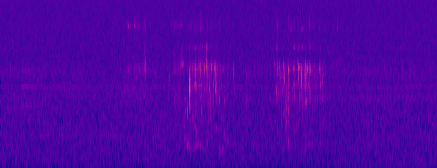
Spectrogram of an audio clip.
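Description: Two paddle strokes in water, about two seconds apart, each a short splash and trickle, over a faint steady hiss.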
